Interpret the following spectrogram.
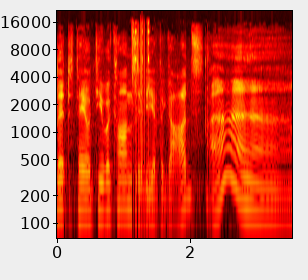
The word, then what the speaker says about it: Teotihuacan: That's the Teotihuacan or whatever. Oh, yeah. Okay. Andrew, how do you say that? Teotihuacan. There we go.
